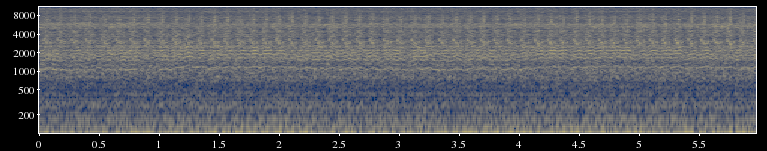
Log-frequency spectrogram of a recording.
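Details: 1966 Pontiac Grand Prix, 389 CI, automatic, barn find unused about 30 years, first start on slight throttle with little fuel: steady but slightly uneven idle with ragged, fluttery edge, no knock; chewed spark plug wires; fuel pump not pulling.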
